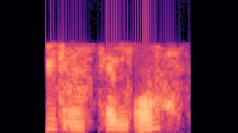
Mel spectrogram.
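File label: Police Northeast District Dispatch, Raleigh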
